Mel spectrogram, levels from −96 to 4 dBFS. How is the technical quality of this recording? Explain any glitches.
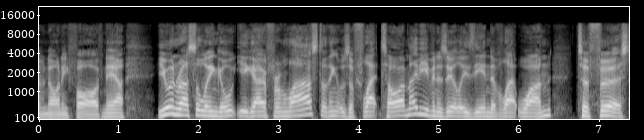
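Technically sound: nothing in the recording registers as a fault, so there are no glitches to explain.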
